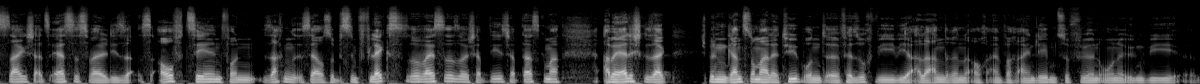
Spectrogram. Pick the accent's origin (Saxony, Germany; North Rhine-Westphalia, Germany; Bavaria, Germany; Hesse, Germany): Hesse, Germany; Hanau; Und ich komme ursprünglich aus Hanau.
